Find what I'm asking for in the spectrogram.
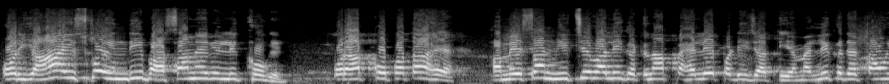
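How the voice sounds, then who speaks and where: A man teaching a maths lesson, going through each step slowly and repeating it while he writes it out. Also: very high voice, slight background noise, rough recording. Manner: slow, repeats steps as he writes. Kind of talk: classroom lesson explanation.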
